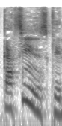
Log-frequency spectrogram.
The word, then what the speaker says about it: Kaczyński: Vamos a contar la historia, o nos vas a contar la historia de Fiódor Kaczyński. ¿Lo dije bien? – Sí, perfecto, muy bien.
